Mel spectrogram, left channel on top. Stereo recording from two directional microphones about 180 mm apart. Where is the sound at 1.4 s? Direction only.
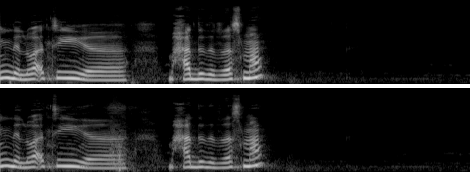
20° left (ahead or behind).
